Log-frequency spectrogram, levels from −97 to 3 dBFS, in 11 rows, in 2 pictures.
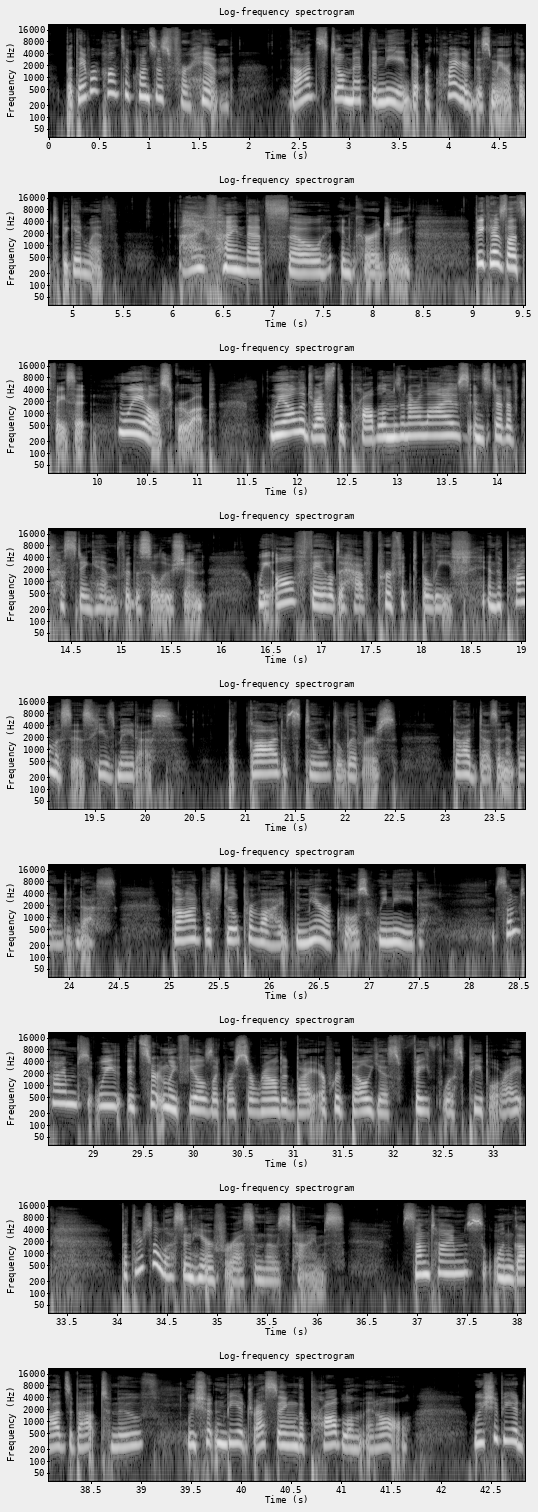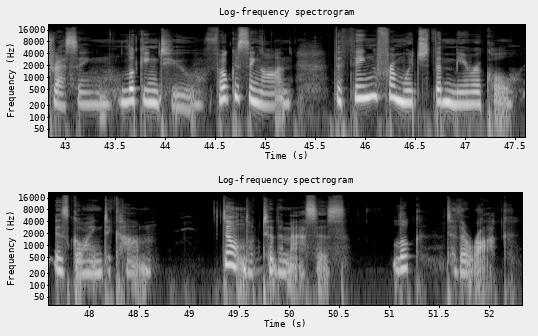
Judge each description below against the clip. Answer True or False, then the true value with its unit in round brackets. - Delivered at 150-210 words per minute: True (160 wpm)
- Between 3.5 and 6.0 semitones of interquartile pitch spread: True (4.5 semitones)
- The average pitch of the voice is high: True (250 Hz)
